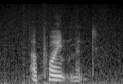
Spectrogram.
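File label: "appointment", American English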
